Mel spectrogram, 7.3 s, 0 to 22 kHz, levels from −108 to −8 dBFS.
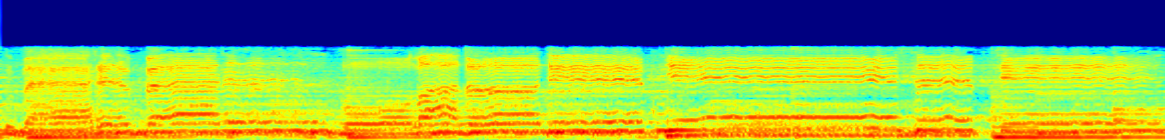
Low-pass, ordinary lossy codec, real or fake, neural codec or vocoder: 5.4 kHz; Opus, 64 kbps; fake; vocoder, 24 kHz, 100 mel bands, Vocos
